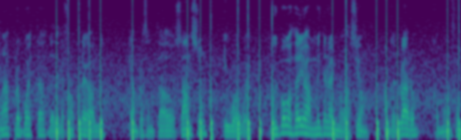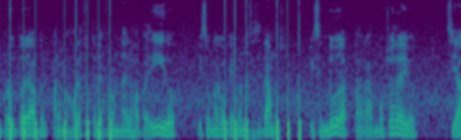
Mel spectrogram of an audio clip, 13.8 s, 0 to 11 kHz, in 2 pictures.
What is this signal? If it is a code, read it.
Tap code, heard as knocks on a wall, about 6 knocks a second, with speech in Spanish. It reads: VOHZ N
